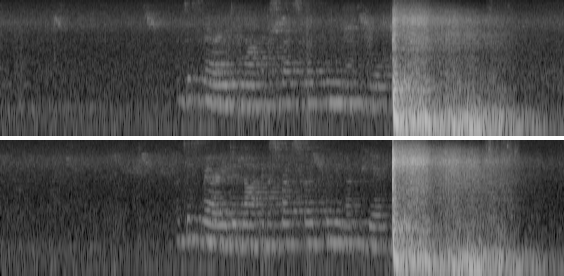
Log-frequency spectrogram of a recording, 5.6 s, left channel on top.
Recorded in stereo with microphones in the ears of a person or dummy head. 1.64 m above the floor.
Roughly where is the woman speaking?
Right.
